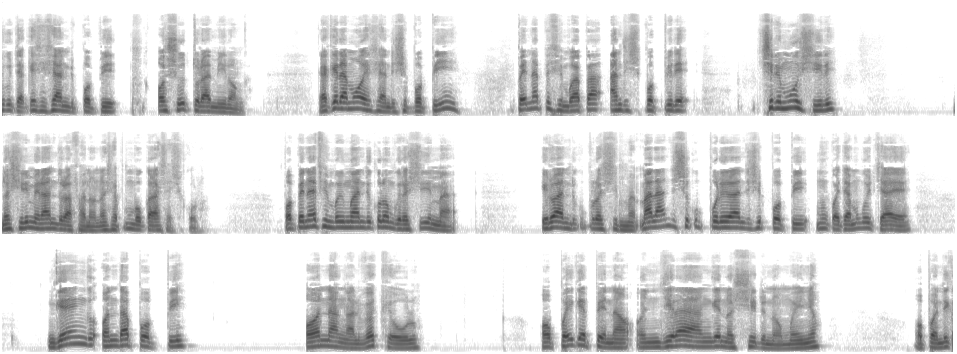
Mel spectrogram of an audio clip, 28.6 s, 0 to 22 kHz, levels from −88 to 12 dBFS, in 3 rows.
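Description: Throughout the speech, the audio was likely passed through HE-AAC compression at a low bitrate, around 24 kbps. The treble is rebuilt from copied lower bands rather than coded, nothing remains above 14.9 kHz, and s sounds come out gritty and metallic.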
